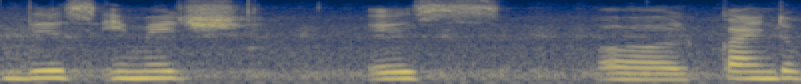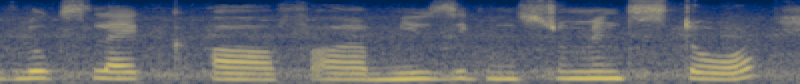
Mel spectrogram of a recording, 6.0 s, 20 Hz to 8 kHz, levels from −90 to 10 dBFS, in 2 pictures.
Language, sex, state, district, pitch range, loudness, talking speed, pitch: English, female, Assam, Kamrup Metropolitan, 210-245 Hz, -16 LUFS, 130 wpm, 235 Hz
